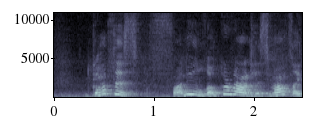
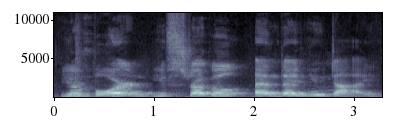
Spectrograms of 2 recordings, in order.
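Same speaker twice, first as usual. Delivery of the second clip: low, even mock-solemn pronouncement; imitating gloomy poet; 7 semitones lower than usual. Poet to the waitress bringing the check, mock-solemn. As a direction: drop the pitch for a lightly voiced brooding poet. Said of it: "he said to her".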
